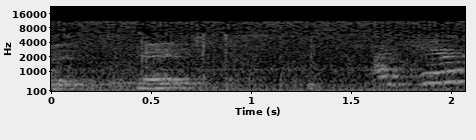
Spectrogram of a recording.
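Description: A faint voice speaking in short phrases, one near the start and one near the end, over a steady low hum.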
